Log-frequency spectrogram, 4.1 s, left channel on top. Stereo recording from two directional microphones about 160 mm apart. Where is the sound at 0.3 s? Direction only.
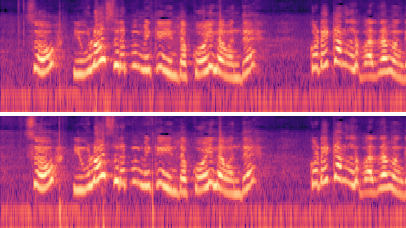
90° left.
